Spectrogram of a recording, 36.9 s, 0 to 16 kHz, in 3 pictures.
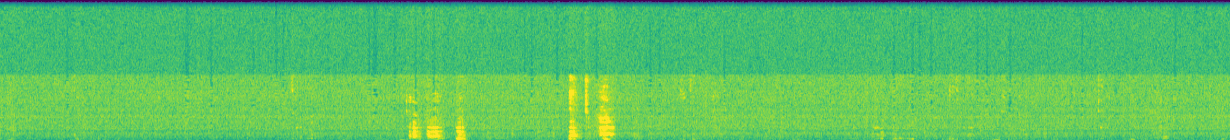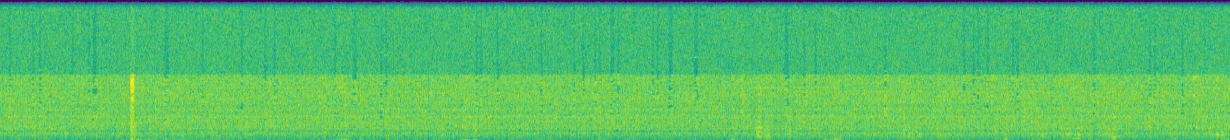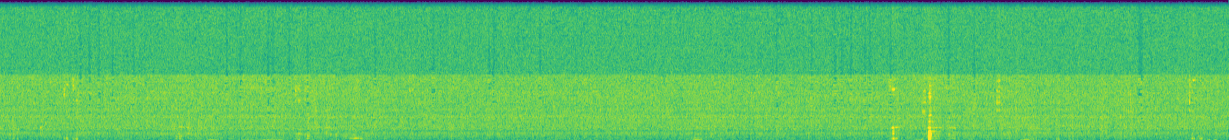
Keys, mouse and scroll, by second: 7.1 click, 8.1-9.5 scroll down 3, 9.5 click, 10.2 middle click, 13.7 KP_0, 16.2-16.8 scroll up 4, 17.4-18.3 scroll up 1, 18.3-18.9 scroll down 1, 19.9 middle click, 19.9 scroll down 3, 20.6-21.1 scroll down 3, 21.3 middle click, 25.1 click, 27.4 click, 33.9 middle click, 34.9 scroll up 5, 36.0 middle click.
